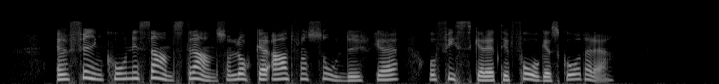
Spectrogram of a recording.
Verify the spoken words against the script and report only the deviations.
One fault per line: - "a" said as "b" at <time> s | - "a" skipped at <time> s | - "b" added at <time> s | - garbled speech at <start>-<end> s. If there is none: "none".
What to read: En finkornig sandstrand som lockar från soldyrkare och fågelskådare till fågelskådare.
- "allt" added at 2.7 s
- "fågelskådare" said as "fiskare" at 4.4 s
